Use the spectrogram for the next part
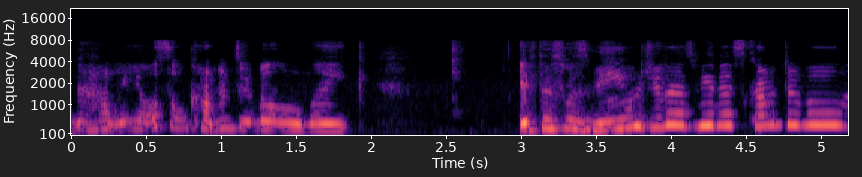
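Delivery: high, incredulous mock outrage; exasperated disbelief. Retelling her shocked question to the calm friends, high and incredulous. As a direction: squeal it at the friends like you can't believe them.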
